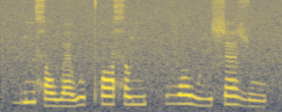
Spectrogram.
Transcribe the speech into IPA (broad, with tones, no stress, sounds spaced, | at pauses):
b ʊ˦ ɲ ħ ɔ˨ w æ˨ w ʊ˧ pʰ ɒ˦ ħ ʊ˦ ɲ | v ɔ˧ w i˨ ɬ æ˧ ɮ u˨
